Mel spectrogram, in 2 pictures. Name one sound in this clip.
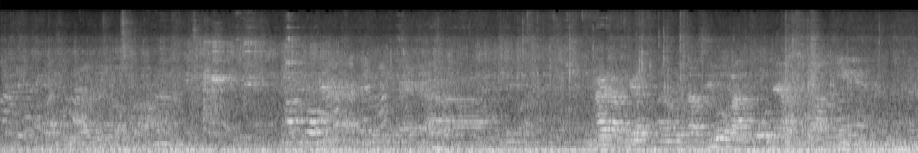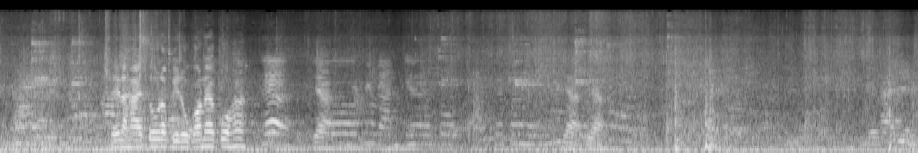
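Men and women chatter in a busy room nearby.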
